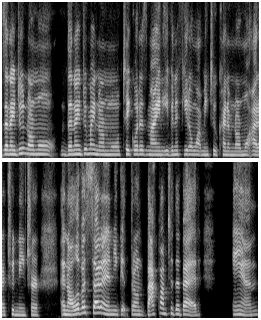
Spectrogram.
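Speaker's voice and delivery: ordinary delivery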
